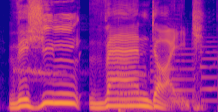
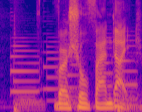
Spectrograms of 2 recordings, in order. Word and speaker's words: van Dijk: I should have known that he is not Virgil van Dijk, but instead, Virgil van Dijk.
